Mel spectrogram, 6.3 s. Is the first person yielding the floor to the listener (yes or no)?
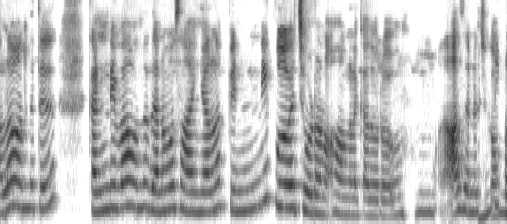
yes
